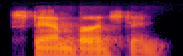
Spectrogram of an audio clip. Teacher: that N at the end of Stan kind of becomes an M.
